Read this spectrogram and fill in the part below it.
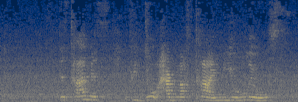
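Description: A small child speaks quietly in the room.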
